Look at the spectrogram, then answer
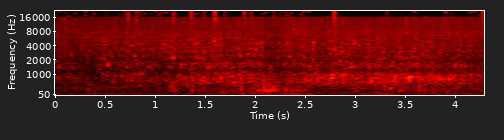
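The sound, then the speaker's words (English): Hydrophone recording of sea wash against the underside of a boat hull, taken with hydrophones some distance from the boat: a steady, hissing wash of water with irregular high-frequency slaps and surges, fairly loud and continuous throughout, with no voices. “Yeah, there are those sort of surges, and then there's that high frequency slap, which I think is sea wash on the underside of the boat, isn't it, even though our hydrophones were some distance away.”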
